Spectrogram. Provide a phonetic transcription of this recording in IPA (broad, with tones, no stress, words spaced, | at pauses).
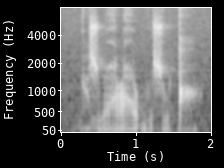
ɡɑ̤˦ ʒy˧˩ʕɑ˩˥ʕo˦bɯ˧˩ ʃu˧˩ǃɑ̤˧˩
